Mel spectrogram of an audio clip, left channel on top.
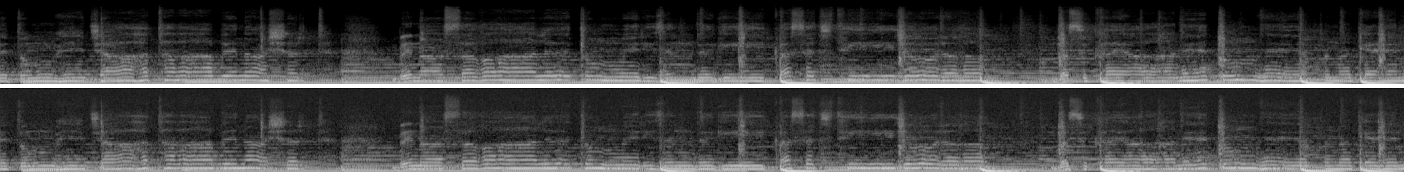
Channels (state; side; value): noise; right; hiss, 24 dB below the sound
